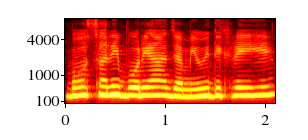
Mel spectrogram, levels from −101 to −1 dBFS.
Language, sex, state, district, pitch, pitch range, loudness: Hindi, female, Bihar, Saharsa, 245 Hz, 235-255 Hz, -21 LUFS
